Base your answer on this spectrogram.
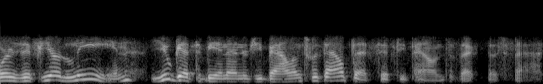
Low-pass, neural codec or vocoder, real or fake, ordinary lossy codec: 5.4 kHz; none; real; Opus, 24 kbps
